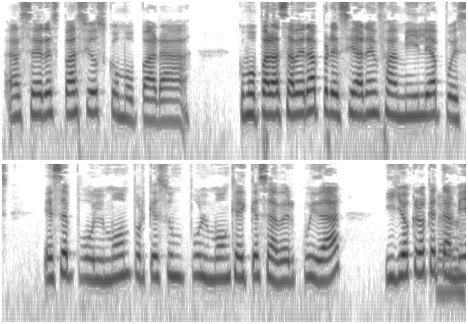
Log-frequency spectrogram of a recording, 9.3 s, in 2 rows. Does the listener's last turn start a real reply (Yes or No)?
No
